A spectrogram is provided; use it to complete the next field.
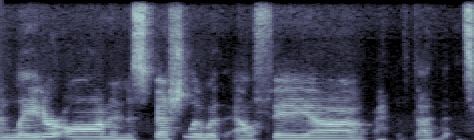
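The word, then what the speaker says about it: Alafair: Her stuff that she's had later on, and especially with Althea, that's how you pronounce her name, Burke.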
